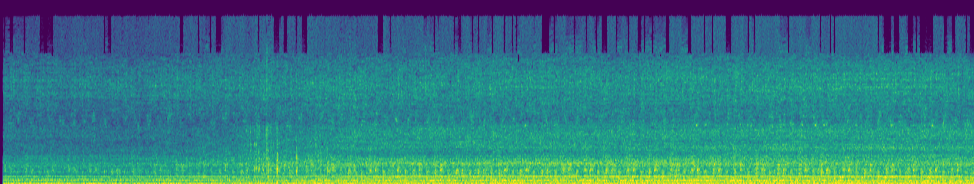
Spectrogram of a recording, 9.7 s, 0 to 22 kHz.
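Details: BMW E39 540i V8 at idle: strange steady high whine with a faint rough pulse of about two beats a second; cause not identified.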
